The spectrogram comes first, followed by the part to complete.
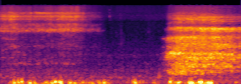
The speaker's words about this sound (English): And everyone take a deep breath in this moment.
